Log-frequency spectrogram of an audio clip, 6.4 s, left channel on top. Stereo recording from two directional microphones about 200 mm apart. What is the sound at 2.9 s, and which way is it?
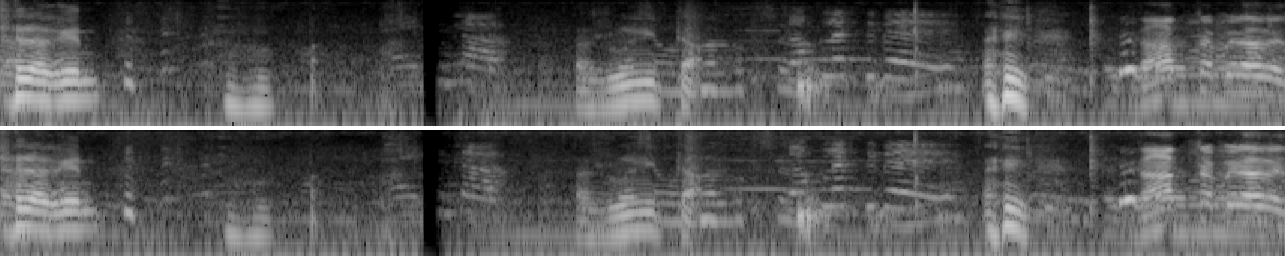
Speech, 45° left (ahead or behind).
